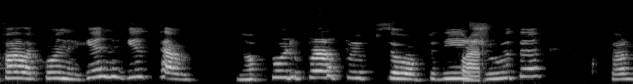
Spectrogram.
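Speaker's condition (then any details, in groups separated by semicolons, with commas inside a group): Ataxia after brain injury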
